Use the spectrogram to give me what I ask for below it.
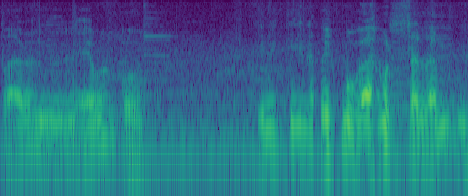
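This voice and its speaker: Fairly quick speech from a man, with music playing behind him. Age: 80s+. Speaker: comedian. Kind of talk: interview answer.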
